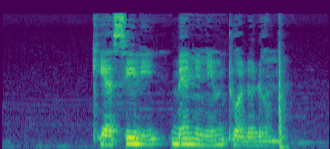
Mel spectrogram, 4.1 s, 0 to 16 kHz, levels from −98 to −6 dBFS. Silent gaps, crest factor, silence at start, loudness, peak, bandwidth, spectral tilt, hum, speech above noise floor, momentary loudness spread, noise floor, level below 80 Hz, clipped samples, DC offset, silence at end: none; 20 dB; 1.15 s; -23 LUFS; -4 dBFS; 11.5 kHz; -4.5 dB/octave; none; 41 dB; 13 LU; -63 dBFS; -50 dBFS; under 0.1%; under 0.1%; 0.5 s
